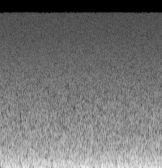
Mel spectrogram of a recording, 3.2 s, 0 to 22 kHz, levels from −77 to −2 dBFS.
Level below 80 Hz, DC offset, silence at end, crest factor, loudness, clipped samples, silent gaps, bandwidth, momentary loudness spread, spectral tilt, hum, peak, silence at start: -18 dBFS; under 0.1%; 0 s; 12 dB; -15 LUFS; under 0.1%; none; 16 kHz; 0 LU; -5.5 dB/octave; none; 0 dBFS; 0 s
